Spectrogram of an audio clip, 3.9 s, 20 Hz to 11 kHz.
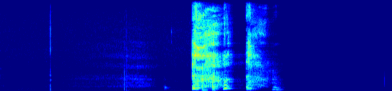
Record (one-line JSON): {"cough_length": "3.9 s", "cough_amplitude": 32768, "cough_signal_mean_std_ratio": 0.25, "survey_phase": "beta (2021-08-13 to 2022-03-07)", "age": "18-44", "gender": "Female", "wearing_mask": "No", "symptom_cough_any": true, "symptom_runny_or_blocked_nose": true, "symptom_shortness_of_breath": true, "symptom_diarrhoea": true, "symptom_fatigue": true, "symptom_headache": true, "symptom_onset": "5 days", "smoker_status": "Current smoker (1 to 10 cigarettes per day)", "respiratory_condition_asthma": true, "respiratory_condition_other": false, "recruitment_source": "REACT", "submission_delay": "1 day", "covid_test_result": "Positive", "covid_test_method": "RT-qPCR", "covid_ct_value": 20.8, "covid_ct_gene": "E gene", "influenza_a_test_result": "Negative", "influenza_b_test_result": "Negative"}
